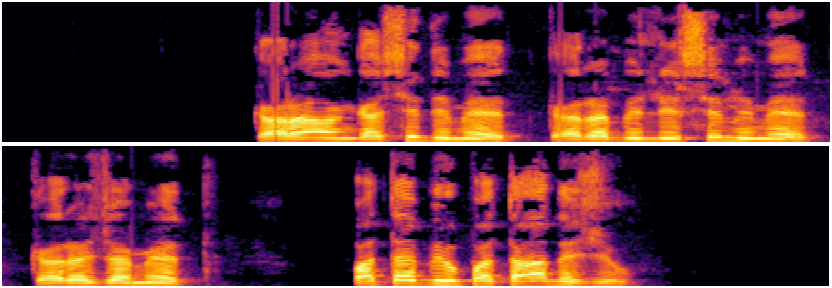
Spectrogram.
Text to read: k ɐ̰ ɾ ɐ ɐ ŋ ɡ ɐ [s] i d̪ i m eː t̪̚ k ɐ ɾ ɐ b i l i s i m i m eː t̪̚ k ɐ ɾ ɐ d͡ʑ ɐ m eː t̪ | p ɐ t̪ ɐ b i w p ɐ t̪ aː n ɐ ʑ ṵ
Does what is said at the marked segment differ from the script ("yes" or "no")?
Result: no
